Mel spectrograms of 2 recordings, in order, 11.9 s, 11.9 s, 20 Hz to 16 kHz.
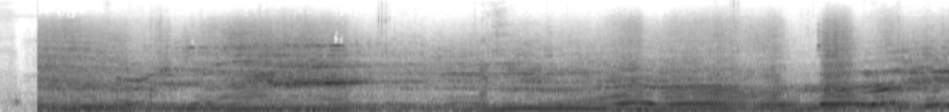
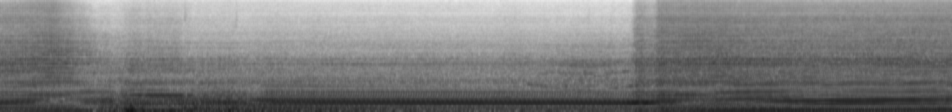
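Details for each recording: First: I was blown away with just how much that little supercharger whines. Yeah, it's spinning a lot faster than it probably should do, which is part of the reason for the noise, I suppose. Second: 1UZ V8 Toyota Soarer drift car with decat pipes cut so close to the rear they act as divided straight pipes: extremely loud, echoing under the car, rough uneven gurgling burble between revs.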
